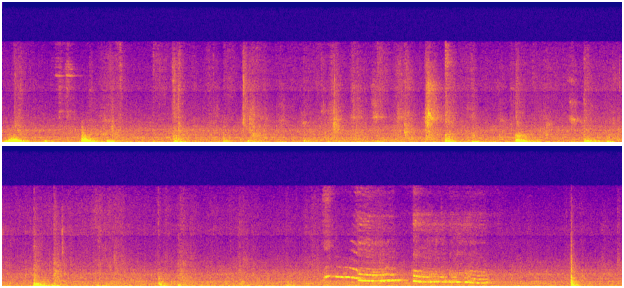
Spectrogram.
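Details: Cavalier King Charles Spaniel puppies in an indoor home puppy pen: soft thumps and rustling movement, then a wavering, whistly whine that falls in pitch, repeated twice near the end.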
